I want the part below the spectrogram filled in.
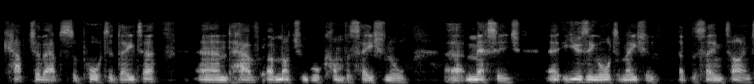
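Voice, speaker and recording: A man's voice: fairly low pitch, vocal fry, darkish tone, husky, dry recording, far from the mic. A man presenting slides at an online conference, talking steadily with frequent "uh" fillers. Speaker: webinar presenter.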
